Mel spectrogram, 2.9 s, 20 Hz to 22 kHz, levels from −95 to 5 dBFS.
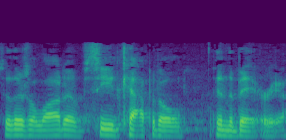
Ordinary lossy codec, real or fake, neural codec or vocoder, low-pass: MP3, 32 kbps; fake; codec, 16 kHz, 4 kbps, X-Codec, WavLM features, trained on Multilingual LibriSpeech; 7.2 kHz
